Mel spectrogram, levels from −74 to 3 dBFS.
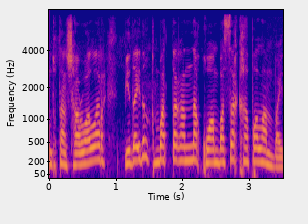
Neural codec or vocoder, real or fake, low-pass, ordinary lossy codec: none; real; 7.2 kHz; none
